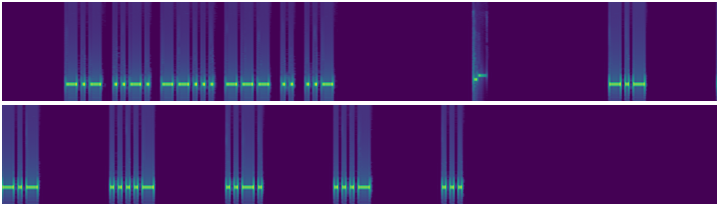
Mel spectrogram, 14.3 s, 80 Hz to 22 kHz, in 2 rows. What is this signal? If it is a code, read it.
Morse code, heard as a keyed tone, about 30 wpm, spaced as for 15 wpm, 700 Hz. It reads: KF7OIU KK4FVS
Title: USA Call Signs - 6 Characters - 6x Character Spacing - 30wpm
